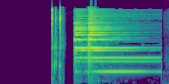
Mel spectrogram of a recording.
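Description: Subscribe-button animation sound effect: a quick double click, then a bell chime about a second in that rings on with a slow fade and is cut off abruptly.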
